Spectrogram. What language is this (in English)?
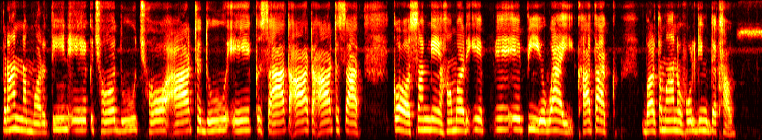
Maithili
